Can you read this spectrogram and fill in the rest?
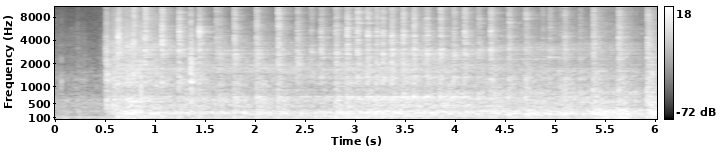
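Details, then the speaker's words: Shindaiwa EB802RT commercial backpack blower, dies on acceleration, started on choke and primer: crackles in ragged, irregular pops and never smooths out, barely wants to run; muffler exhaust feels clear, carburetion or carb gasket air leak suspected. "Let's do some more choke. Doesn't really want to run, does she?"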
